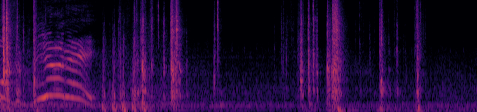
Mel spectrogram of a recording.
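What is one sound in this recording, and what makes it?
Metal parts of a rifle click and clatter as it is handled.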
